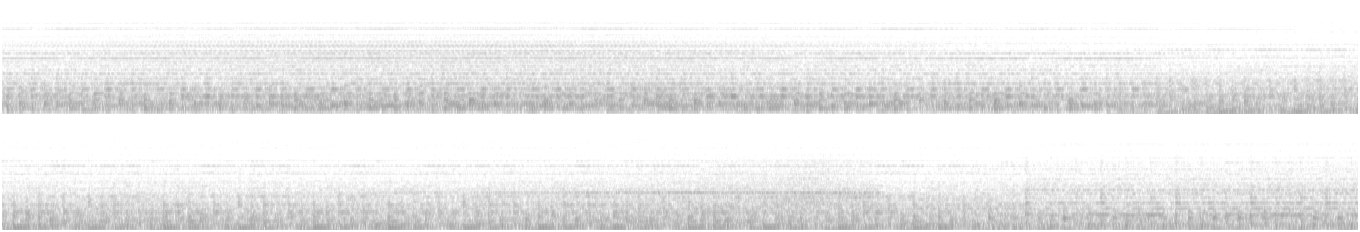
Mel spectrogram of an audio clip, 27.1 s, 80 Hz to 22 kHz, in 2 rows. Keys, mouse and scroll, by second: 0.0-1.0 typing, 1.2 Return, 1.4 Return, 1.5 Return, 4.4 z, 5.0 click, 5.0 double click, 5.7 z, 10.2 shift+click, 10.9 ctrl+z, 12.7 shift+click, 13.8 ctrl+p, 15.6 double click, 15.8 g, 16.4 ctrl+z, 17.0 scroll up 1, 19.4 scroll down 1, 19.5 scroll up 1, 19.6 middle click, 20.2 middle click, 20.6-22.6 typing, 22.6-23.1 scroll up 1, 25.1 scroll down 1, 25.5 shift+s, 26.0 Escape, 26.2 shift+a.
